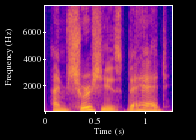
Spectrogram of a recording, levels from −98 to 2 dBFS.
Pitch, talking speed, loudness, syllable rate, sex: 140 Hz, 285 wpm, -17 LUFS, 5.5 syllables/s, male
